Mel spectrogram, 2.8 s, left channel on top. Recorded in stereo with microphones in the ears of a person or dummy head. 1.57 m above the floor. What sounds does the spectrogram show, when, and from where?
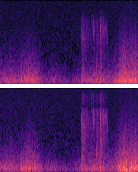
1.6 s running footsteps: 40° right (ahead or behind)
